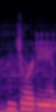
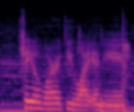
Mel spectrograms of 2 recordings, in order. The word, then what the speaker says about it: Jordyne: Yes, yeah, Jordine, that's how you pronounce it. Jordyne.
